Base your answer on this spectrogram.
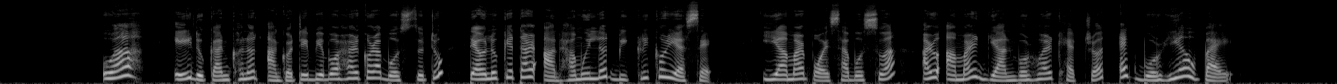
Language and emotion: Assamese, happy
